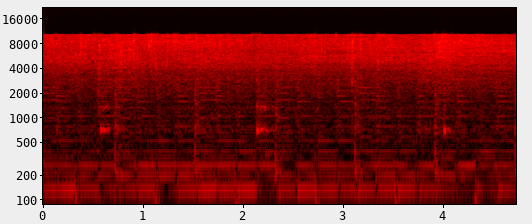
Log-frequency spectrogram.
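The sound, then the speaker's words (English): Prawns sizzle in a frying pan with a steady, faint hiss, and soft low thuds recur at an even pace. “It literally is 45 seconds on each side, and then you flip the prawns over to where they all shape like sixes.”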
